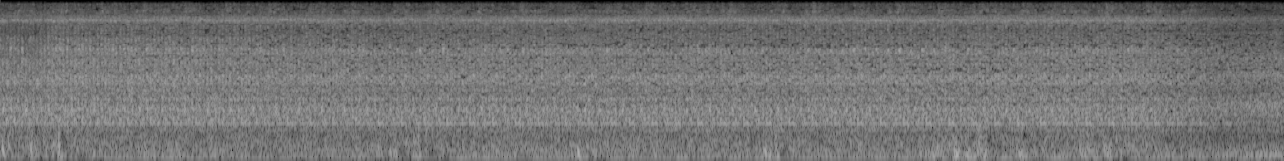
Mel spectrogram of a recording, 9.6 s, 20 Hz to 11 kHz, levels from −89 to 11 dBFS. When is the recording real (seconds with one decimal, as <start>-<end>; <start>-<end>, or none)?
0.0-4.1; 4.7-9.6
